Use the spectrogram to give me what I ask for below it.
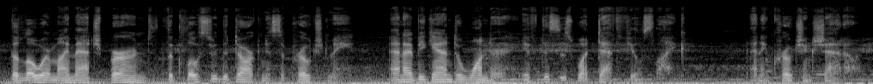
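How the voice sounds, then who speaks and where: A man with a fairly low voice narrates a scripted first-person story as an obituary-writer character, delivering it theatrically and wryly with deliberate dramatic phrasing. He pauses on purpose and sometimes drops into hushed tones. Background music plays behind him throughout.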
